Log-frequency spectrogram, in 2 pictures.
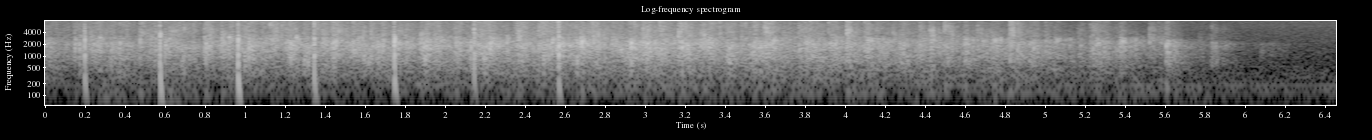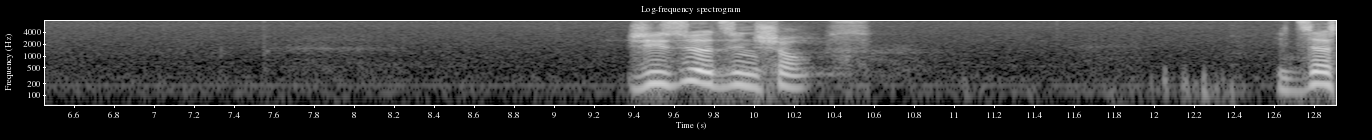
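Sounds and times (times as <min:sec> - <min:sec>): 
audience applauding: 0:00.0 - 0:06.1
speech: 0:09.4 - 0:10.6, 0:12.6 - 0:12.9.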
